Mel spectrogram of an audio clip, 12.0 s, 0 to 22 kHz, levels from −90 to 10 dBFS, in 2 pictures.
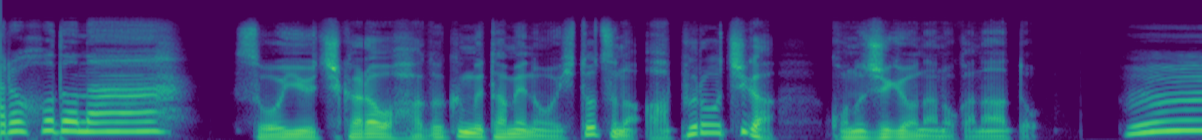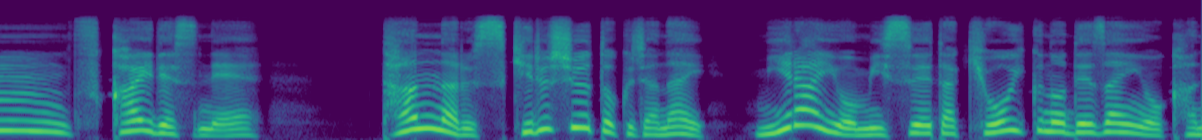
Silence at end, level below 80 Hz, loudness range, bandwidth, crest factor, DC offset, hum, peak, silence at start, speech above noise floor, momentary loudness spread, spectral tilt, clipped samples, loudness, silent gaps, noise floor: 0 s; -42 dBFS; 4 LU; 13.5 kHz; 16 dB; under 0.1%; none; -2 dBFS; 0 s; 53 dB; 11 LU; -5.5 dB/octave; under 0.1%; -19 LUFS; none; -71 dBFS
